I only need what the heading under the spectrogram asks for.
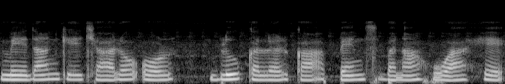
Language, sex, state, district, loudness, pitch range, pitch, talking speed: Hindi, female, Arunachal Pradesh, Lower Dibang Valley, -16 LUFS, 205-225 Hz, 220 Hz, 130 wpm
